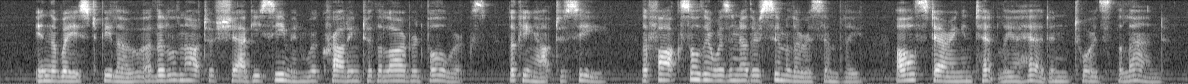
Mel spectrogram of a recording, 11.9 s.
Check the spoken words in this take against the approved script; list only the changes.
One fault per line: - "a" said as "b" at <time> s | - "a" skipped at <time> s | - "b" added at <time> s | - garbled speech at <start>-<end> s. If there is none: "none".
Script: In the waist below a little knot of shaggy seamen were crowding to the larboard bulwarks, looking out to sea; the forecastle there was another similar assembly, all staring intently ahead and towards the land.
none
